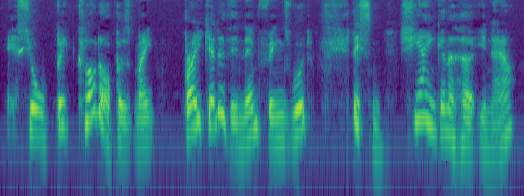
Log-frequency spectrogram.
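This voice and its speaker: A man's voice: sits high, sing-song, normal speed, darkish tone, husky, no room sound, pitched above the performer's own voice, exaggerated voice. A man doing a cheeky ghost boy. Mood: chummy. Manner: chummy, slangy, reassuring.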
